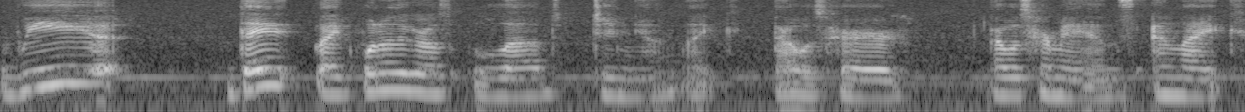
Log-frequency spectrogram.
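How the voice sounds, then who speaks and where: A woman speaks at a fairly slow pace, with noticeable background noise and audible room echo. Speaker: vlogger. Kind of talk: casual vlog storytime.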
